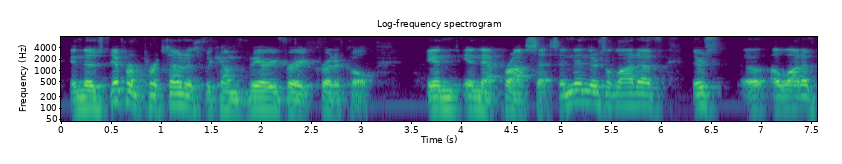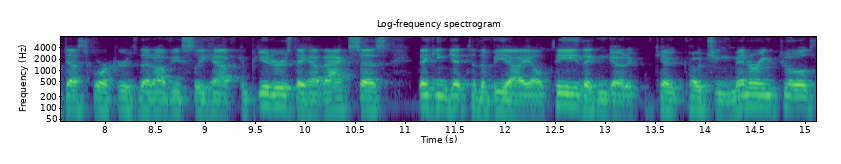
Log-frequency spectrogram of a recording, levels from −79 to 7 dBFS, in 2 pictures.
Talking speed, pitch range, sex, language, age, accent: 185 wpm, 95-120 Hz, male, English, 40-59, American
